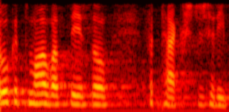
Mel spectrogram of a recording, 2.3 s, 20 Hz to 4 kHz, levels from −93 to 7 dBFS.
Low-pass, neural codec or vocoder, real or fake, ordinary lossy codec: 3.6 kHz; none; real; none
